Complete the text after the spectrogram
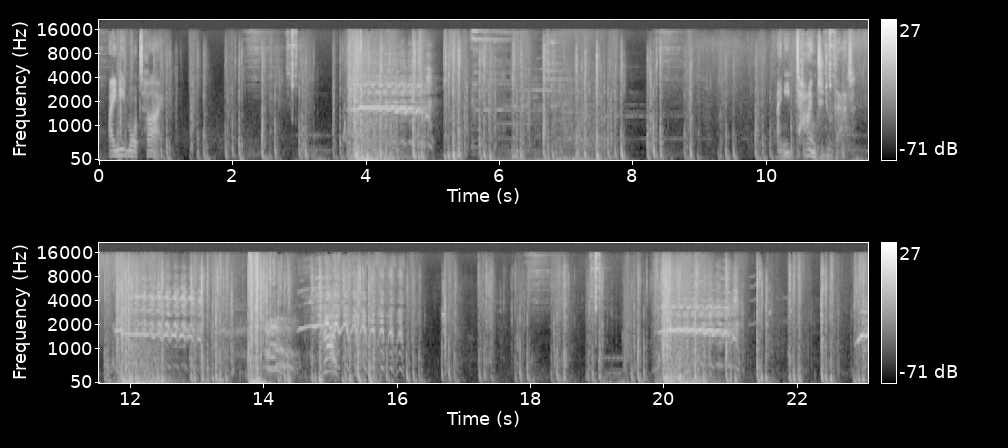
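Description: A horse gallops steadily, hooves thudding on dirt.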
